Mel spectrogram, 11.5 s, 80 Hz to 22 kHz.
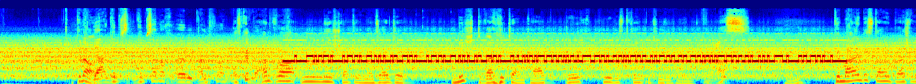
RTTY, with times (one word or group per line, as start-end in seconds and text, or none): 4.3-5.0 AGN?
5.2-6.1 AGN?
6.2-6.8 PSE
7.0-7.4 RPT
7.6-7.9 UR
8.0-8.6 CALL
8.8-9.1 DE
9.2-10.1 IK5L
10.3-10.4 K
